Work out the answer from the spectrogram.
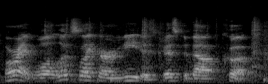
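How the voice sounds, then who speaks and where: A man's voice: on the high side, fairly quick. An American man in his thirties playfully presents a casual cooking demonstration, explaining it step by step as a father hosting a home cooking show. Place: home kitchen, indoors. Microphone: camcorder mic a few feet away. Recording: noisy, echoey home camcorder audio.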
